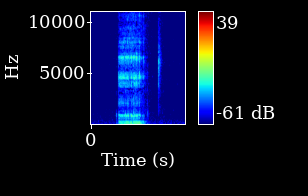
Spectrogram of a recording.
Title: Meu pai roncando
